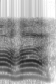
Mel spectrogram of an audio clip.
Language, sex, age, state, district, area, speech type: Assamese, male, 60+, Assam, Nagaon, rural, conversation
